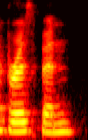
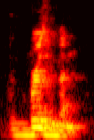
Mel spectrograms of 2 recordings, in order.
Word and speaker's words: Brisbane: pretty pretty small I guess they're going to Brisbane yeah flying straight in this time did I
